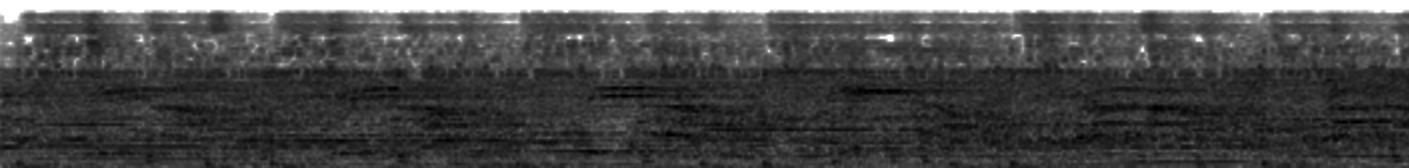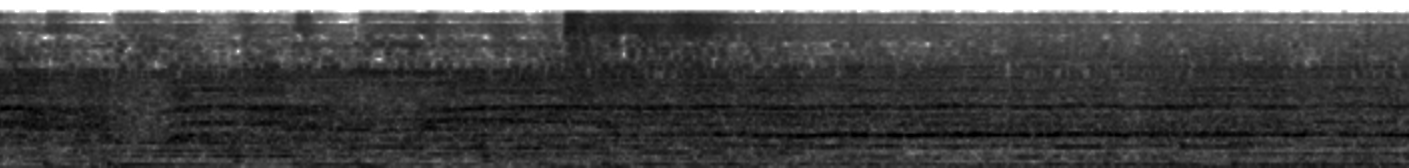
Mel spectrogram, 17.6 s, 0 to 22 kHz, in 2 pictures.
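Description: A live rock concert performance with the audience, recorded on 9 September 2023 at UBS Arena in Belmont, New York: a dense, steady wall of amplified music with sustained tones and crowd noise mixed in, loud and unbroken throughout.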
